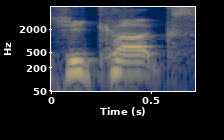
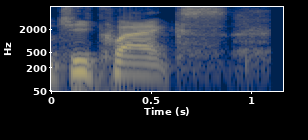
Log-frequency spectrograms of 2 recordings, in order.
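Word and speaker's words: GQuuuuuuX: in watching uh Gundam G Cooks right which is the only way I can think to pronounce that I've seen other people pronounce it as G cucks or G quack right but the only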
